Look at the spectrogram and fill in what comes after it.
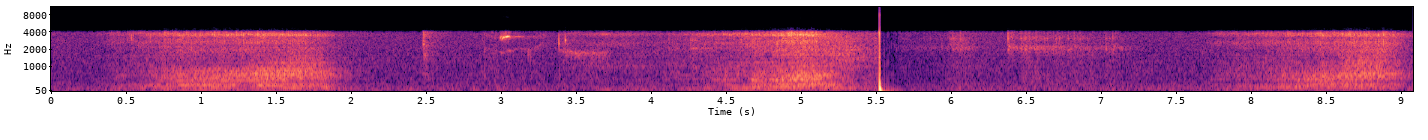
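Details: Snoring of the uploader's brother, recorded through the wall from the next room: loud, deep, rasping snores lasting a second or two each, with faint room noise between; the uploader jokingly blames tobacco.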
